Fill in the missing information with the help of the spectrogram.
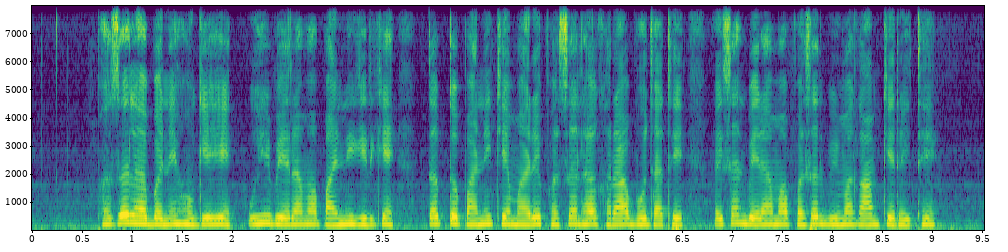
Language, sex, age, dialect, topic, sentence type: Chhattisgarhi, female, 18-24, Western/Budati/Khatahi, banking, statement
